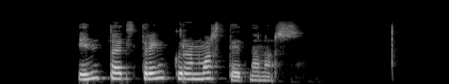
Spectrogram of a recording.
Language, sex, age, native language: Icelandic, female, 20-29, Icelandic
